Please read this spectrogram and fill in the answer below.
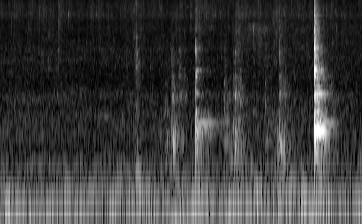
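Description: Chopped vegetables sizzling in oil in a kadai while a spatula stirs them, scraping and clicking against the pan, with one sharp knock near the end. A low steady hum sits underneath.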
